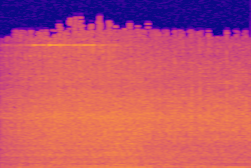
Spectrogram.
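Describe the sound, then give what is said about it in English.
A tractor engine idles on a farm in Salinas, California, on a windy afternoon, a steady low rumbling drone that holds constant for the whole stretch, with a broad rushing noise layered over it and no one speaking. “steps off a tractor on a windy afternoon.”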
